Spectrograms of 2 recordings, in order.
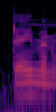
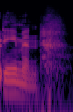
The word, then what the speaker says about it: Daemon: been everyone pronounce it Damon with an A? Because that's how it's spelled. It has an A. That's not how it's pronounced, though. You're supposed to say it demon.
